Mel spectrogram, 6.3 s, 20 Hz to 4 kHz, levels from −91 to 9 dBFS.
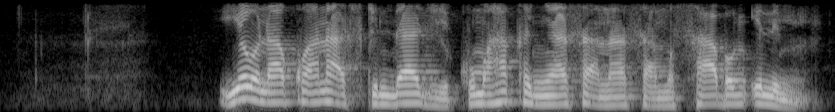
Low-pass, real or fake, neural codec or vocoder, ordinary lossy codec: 3.6 kHz; real; none; none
